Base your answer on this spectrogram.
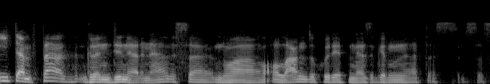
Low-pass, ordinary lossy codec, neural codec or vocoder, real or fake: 7.2 kHz; MP3, 96 kbps; codec, 16 kHz, 1.1 kbps, Voila-Tokenizer; fake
